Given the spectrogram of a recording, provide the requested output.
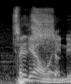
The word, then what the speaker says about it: McElwain: Jim McElwain, am I saying that right? – McElwain, yeah.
